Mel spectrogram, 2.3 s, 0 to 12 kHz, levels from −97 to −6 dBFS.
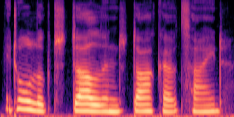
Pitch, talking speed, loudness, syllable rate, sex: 195 Hz, 180 wpm, -17 LUFS, 4.5 syllables/s, female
